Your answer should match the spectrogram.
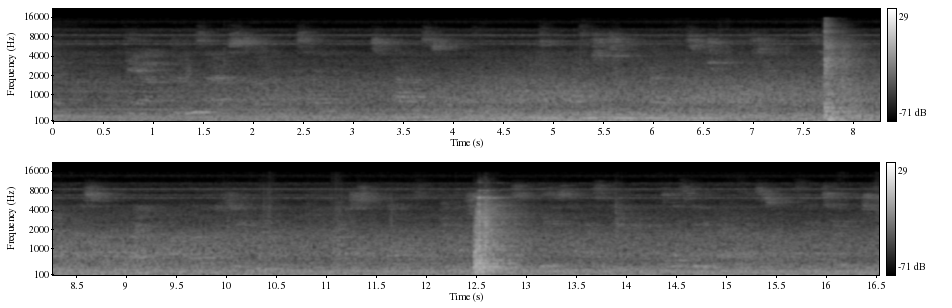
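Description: Steady low background noise, broken by two short knocks, one about eight seconds in and a louder one at about twelve and a half seconds.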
